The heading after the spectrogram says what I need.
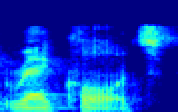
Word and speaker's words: records: And then they used public records. 我没有读成 public records, OK, public 这可以非常的迅速，非常的弱。Records 标准 records 前名后动，这里是名词，所以呢重音在前面。Records for the next 5 years to find out who died.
